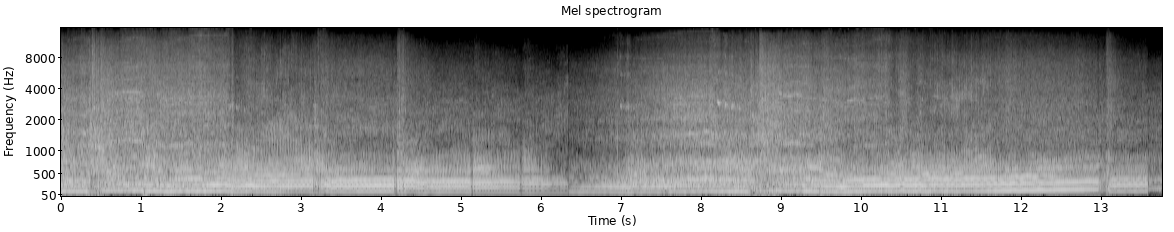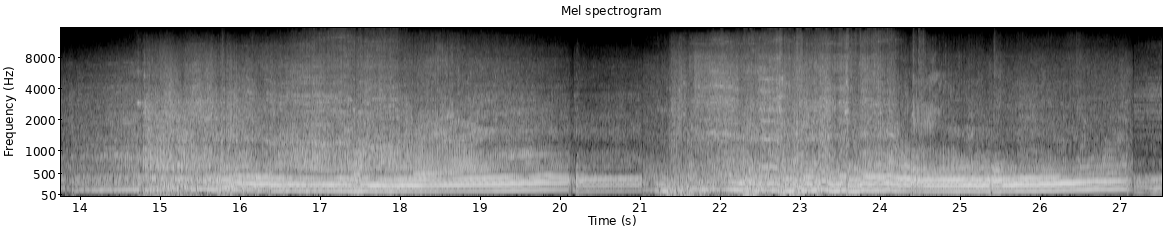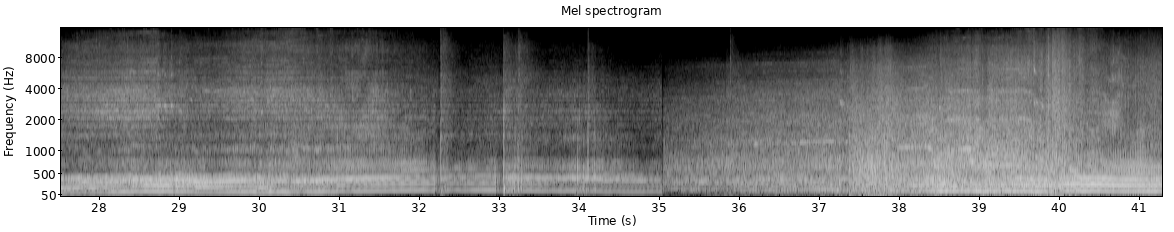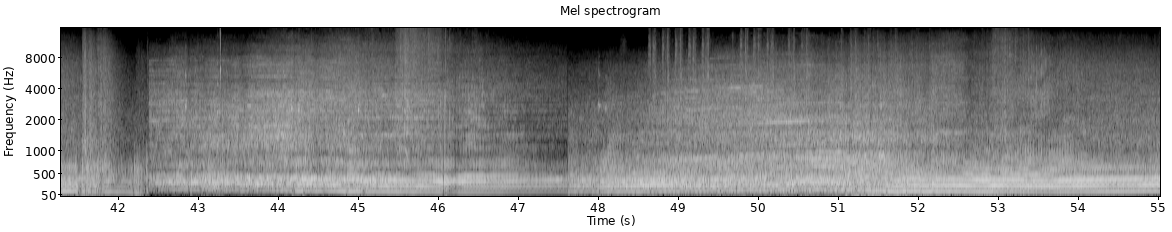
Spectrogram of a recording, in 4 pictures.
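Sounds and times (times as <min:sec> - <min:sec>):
rally car engine revving: 0:00.0 - 0:55.0.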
